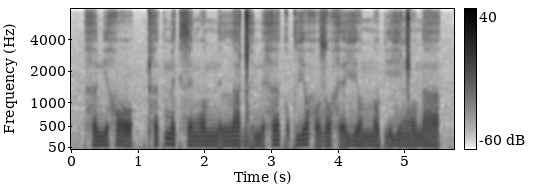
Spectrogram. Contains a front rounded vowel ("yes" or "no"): no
